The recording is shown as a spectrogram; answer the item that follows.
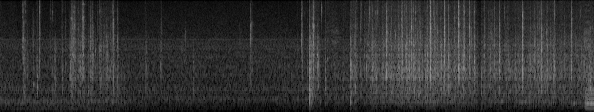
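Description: A Sentro knitting machine cranked with Bernat Forever Fleece yarn gives off irregular light clicks and ticks, sparse at first, then a brief pause, then denser rapid clicking, quiet and close.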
